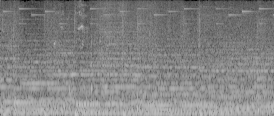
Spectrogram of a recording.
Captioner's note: mongrel whimpers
